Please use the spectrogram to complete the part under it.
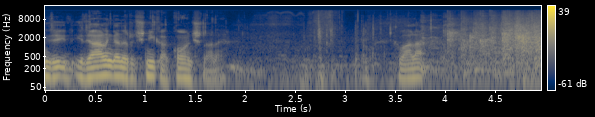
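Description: A man speaks into a microphone in an echoing hall.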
